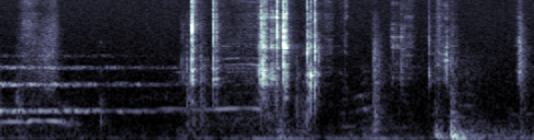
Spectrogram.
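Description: Near silence, broken by a few faint clicks of hard plastic toy parts being handled.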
